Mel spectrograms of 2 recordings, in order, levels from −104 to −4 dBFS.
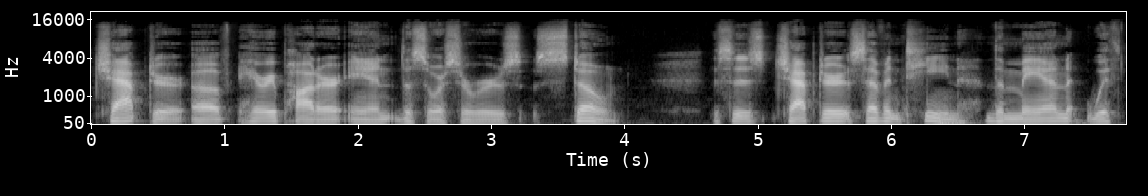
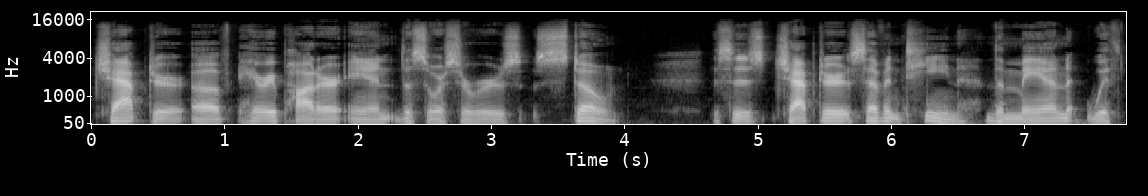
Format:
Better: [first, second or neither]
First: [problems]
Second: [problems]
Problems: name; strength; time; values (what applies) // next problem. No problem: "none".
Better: neither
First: none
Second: none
